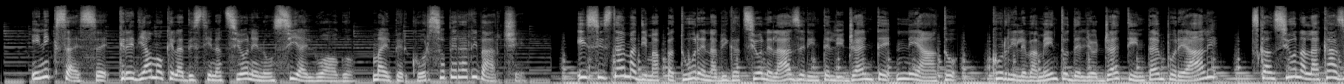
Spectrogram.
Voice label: IT Corporate

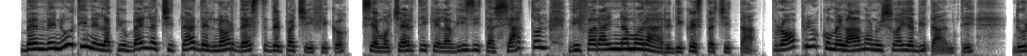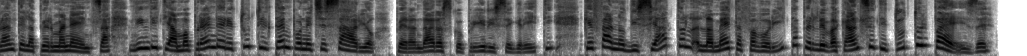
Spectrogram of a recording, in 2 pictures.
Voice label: Audioguida ITA

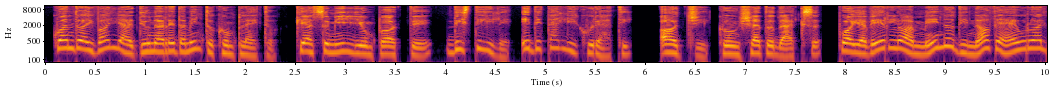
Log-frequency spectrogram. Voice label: ITA Fem

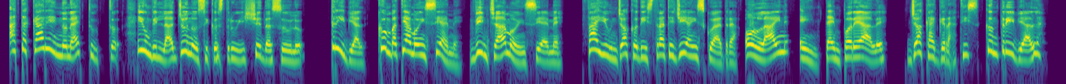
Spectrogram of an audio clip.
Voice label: ITA ADV Game

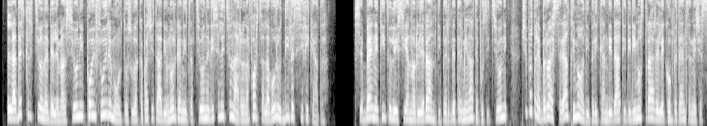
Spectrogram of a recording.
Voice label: Informativo

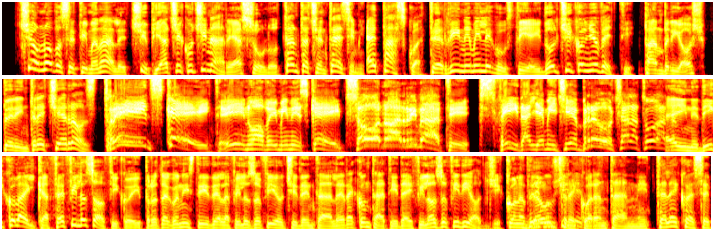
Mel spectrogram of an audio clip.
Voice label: Voice Talent tv promo

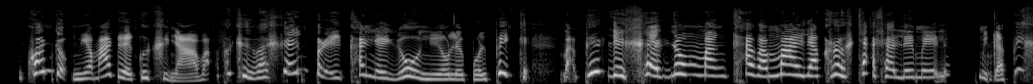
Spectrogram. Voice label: ITA Character old woman

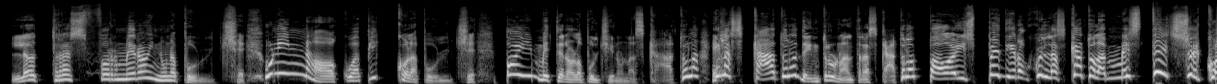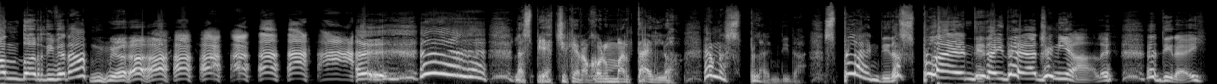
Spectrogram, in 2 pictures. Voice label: ITA character cartoon mad badboy

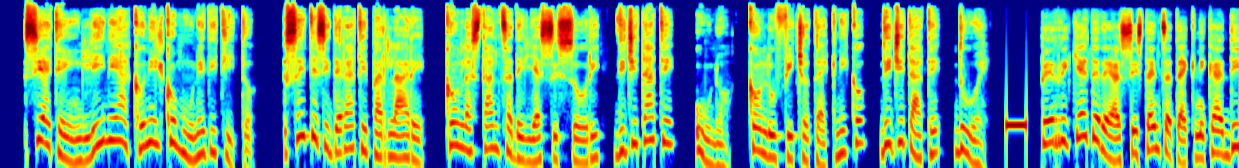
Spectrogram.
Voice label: ITA IVR segreteria risponditori

